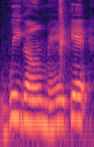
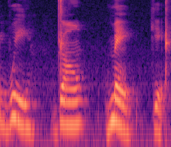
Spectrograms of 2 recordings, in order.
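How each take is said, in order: First: [name] line. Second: Slow, low hip hop chant of the line; [name] line. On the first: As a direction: lean into it like a rap refrain. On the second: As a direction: drag it out like a rap hook. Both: Retold or imitated. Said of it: "that little [name] for you".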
